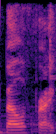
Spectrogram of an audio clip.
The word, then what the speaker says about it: Belfry: Just a few steps from the Manila Cathedral you'll find the charming Belfry Cafe (*pronounced as bel-free*) while La Cathedral offers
